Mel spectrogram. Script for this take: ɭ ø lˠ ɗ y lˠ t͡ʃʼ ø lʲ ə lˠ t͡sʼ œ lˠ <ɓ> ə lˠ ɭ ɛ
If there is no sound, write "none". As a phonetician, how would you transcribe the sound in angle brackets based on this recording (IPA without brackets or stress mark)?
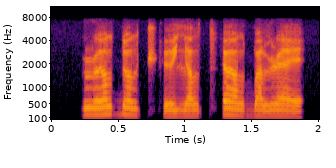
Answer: ɓ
